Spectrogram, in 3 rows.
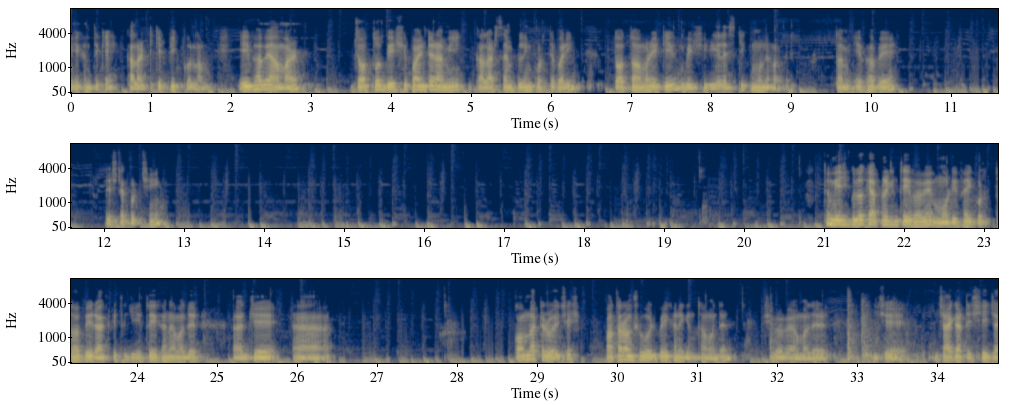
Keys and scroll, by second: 1.0 a, 4.3 i, 5.0 a, 7.0 i, 8.3 a, 9.7 i, 11.5 a, 12.6-18.4 typing.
